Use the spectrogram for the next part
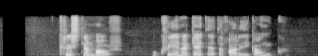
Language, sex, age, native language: Icelandic, male, 30-39, Icelandic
